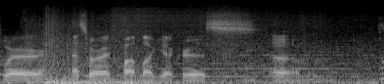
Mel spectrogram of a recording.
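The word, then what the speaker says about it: Lagiacrus: So, that's where that's where I've fought Lagakris. Um, the lagris, that's the cause of naggy. See, that's how you pronounce it.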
